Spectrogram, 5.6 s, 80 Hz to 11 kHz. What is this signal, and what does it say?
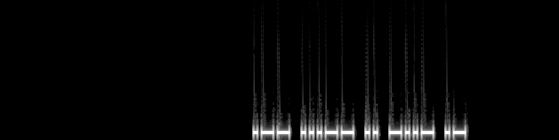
Morse code, heard as a keyed tone, about 32 wpm, 700 Hz. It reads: W3IXA
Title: USA Call Signs - 5 Characters - Repeated 3x - 30wpm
